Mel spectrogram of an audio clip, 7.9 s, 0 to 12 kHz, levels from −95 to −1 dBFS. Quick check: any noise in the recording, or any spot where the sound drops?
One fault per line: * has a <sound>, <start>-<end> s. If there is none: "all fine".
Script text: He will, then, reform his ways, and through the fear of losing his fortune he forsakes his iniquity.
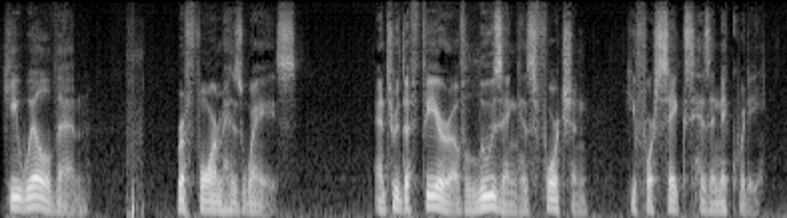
* has a tap, 1.3-1.4 s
